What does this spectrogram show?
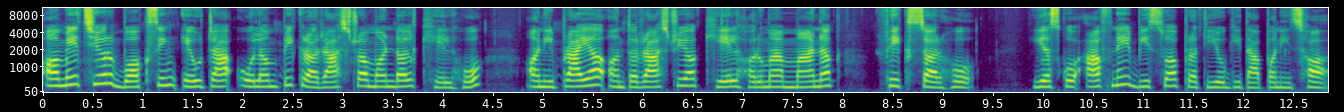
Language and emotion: Nepali, neutral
